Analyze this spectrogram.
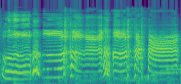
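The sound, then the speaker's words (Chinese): Sobbing and crying from a character in a children's story, a lump of fat who breaks down in grief, heard as several loud, high, wavering wails in close succession with no talk over them. “肉肉再也忍不住，伤心大哭了起来。”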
